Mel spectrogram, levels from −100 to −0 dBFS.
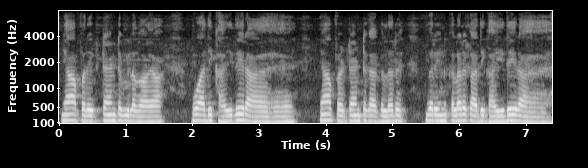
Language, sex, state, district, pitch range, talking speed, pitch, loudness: Hindi, male, Haryana, Charkhi Dadri, 135-150 Hz, 185 wpm, 145 Hz, -14 LUFS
